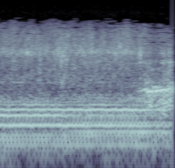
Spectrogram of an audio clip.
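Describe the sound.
A car engine drones steadily and loudly, a low buzzing hum that rises in pitch near the end as the car accelerates at night on a road near a small bridge.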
